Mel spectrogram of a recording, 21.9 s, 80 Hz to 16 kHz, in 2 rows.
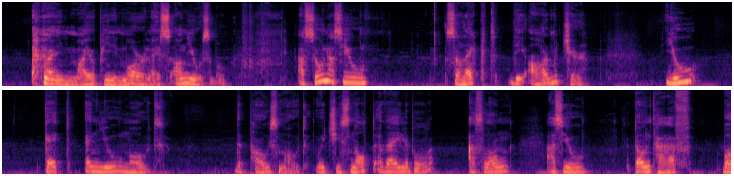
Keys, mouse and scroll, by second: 12.3 click, 18.0 click, 20.5 click.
